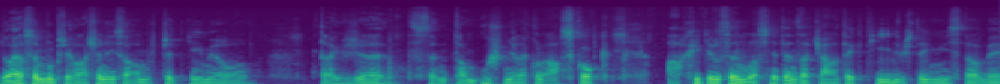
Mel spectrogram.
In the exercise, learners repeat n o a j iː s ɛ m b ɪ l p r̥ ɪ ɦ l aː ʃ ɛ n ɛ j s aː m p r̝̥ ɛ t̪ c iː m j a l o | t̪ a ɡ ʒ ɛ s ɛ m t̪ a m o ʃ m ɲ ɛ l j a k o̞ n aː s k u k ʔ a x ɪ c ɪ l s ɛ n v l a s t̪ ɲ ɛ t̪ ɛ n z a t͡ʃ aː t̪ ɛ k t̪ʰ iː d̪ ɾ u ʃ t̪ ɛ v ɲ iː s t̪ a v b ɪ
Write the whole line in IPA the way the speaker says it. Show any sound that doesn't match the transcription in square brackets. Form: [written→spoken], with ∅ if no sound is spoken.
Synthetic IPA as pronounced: n o a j [iː→aː] s ɛ m b ɪ l p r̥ ɪ ɦ l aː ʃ ɛ n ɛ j s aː m p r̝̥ ɛ t̪ c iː m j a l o | t̪ a ɡ ʒ ɛ s ɛ m t̪ a m [o→u] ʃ m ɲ ɛ l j a k o̞ n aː s k [u→o] k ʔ a x ɪ c ɪ l s ɛ [n→m] v l a s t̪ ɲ ɛ t̪ ɛ n z a t͡ʃ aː t̪ ɛ k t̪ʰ iː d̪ ɾ u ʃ t̪ ɛ v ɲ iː s t̪ a v b ɪ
